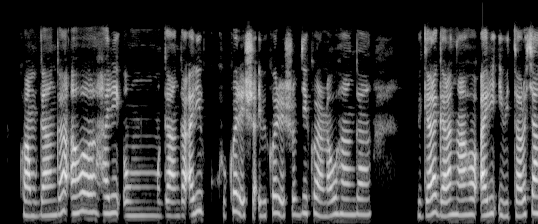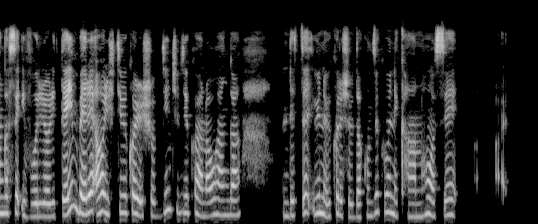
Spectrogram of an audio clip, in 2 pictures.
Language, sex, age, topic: Kinyarwanda, female, 18-24, health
